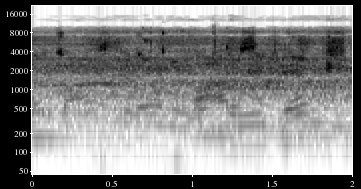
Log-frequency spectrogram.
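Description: Basketball dribbled a few times on a hardwood court by a player at the free-throw line, under steady arena crowd chatter.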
